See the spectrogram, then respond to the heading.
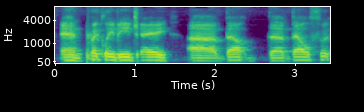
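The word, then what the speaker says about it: Belle Fourche: quickly DJ about the bell food it's pronounced Bell foosh South Dakota the local pronunciation yeah I realize that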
